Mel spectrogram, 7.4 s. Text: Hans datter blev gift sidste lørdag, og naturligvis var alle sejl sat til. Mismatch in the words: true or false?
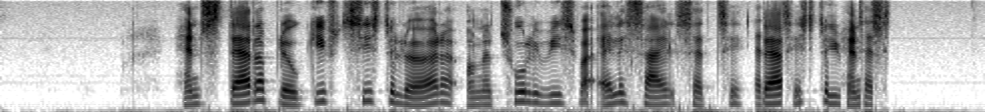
true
